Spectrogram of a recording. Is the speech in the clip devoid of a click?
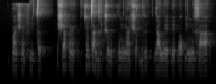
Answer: yes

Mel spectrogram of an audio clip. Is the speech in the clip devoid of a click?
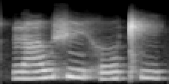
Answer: no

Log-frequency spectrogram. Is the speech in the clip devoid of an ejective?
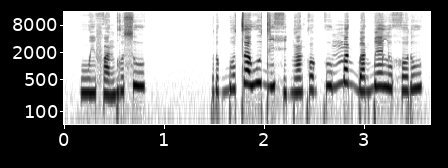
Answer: yes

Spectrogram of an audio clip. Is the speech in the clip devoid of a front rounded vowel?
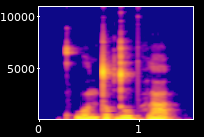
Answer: yes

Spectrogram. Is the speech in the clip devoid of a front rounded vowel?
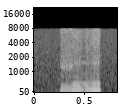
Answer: no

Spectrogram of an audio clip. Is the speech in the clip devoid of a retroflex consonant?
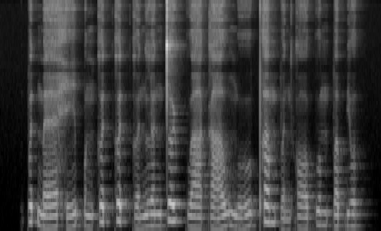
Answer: yes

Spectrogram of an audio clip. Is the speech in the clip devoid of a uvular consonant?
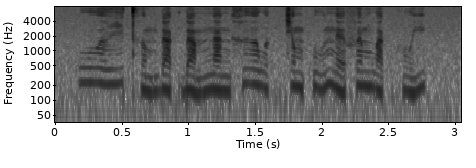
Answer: yes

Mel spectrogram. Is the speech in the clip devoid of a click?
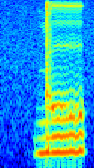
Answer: yes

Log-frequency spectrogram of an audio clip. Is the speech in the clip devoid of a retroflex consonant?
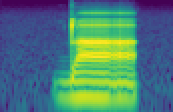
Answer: no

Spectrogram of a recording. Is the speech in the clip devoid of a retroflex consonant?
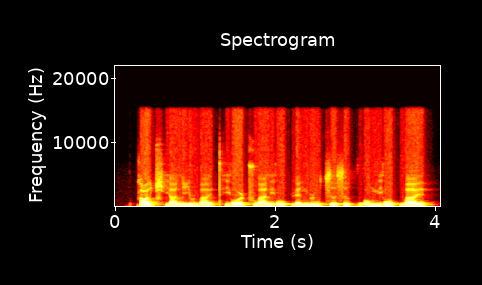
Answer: no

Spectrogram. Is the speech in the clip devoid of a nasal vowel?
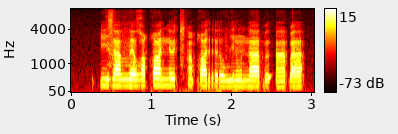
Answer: no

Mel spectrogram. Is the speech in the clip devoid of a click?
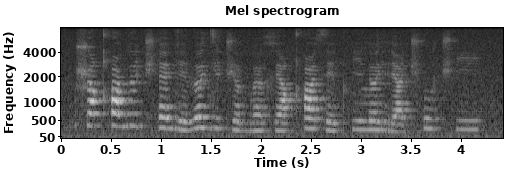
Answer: yes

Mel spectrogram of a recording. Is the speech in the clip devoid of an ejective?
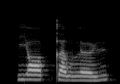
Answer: yes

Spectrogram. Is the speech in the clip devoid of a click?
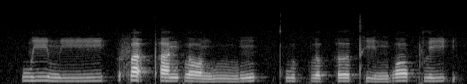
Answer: yes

